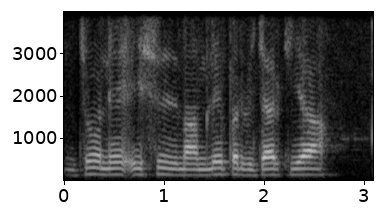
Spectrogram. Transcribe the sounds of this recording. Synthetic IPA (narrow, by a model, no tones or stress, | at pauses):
d͡ʒõneʔɪsmaːmlepɐɾʋɪt͡ʃaːɾkijaː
